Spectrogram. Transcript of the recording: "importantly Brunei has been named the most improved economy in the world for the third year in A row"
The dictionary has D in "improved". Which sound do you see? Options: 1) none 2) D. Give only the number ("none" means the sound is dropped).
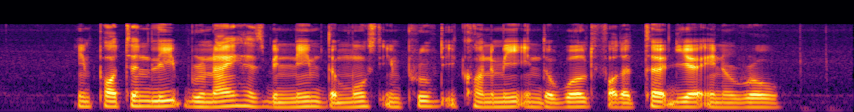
2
